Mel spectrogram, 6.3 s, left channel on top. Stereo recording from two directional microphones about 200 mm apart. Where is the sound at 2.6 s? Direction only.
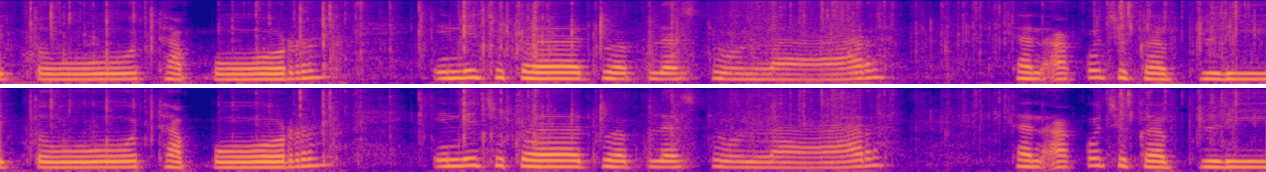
40° right (ahead or behind).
